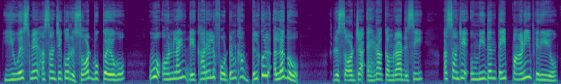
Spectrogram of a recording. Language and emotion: Sindhi, sad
